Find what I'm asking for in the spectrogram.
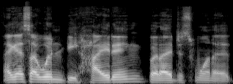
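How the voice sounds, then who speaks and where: A man's voice: lowish voice, fairly even intonation, brisk, fairly bright tone, clear, resonant tone, no room sound. A man playing a tabletop game, careful and full of questions about his moves. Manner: careful, asks many questions. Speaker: player. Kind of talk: casual tabletop game play.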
